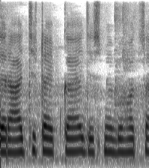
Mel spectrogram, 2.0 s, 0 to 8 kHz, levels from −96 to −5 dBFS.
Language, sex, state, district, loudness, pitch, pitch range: Hindi, female, Haryana, Rohtak, -17 LUFS, 195 Hz, 190-200 Hz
